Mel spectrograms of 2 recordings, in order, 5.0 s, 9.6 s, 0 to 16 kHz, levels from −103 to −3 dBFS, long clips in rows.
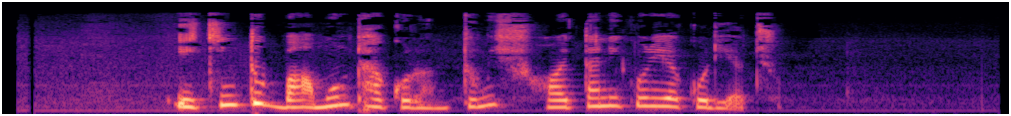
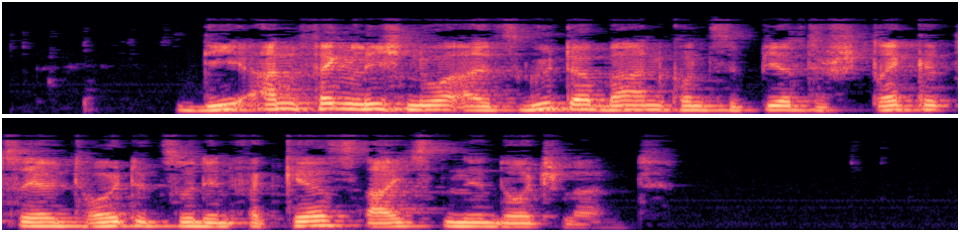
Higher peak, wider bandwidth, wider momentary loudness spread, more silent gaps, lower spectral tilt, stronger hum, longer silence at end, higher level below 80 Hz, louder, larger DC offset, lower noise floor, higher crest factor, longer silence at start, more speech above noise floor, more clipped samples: about the same, 0 dBFS vs -2 dBFS; first, 11 kHz vs 9.2 kHz; first, 12 LU vs 7 LU; neither; about the same, -5.5 dB/octave vs -6.5 dB/octave; neither; second, 1.2 s vs 1.5 s; second, -68 dBFS vs -60 dBFS; about the same, -20 LUFS vs -19 LUFS; neither; second, -65 dBFS vs -85 dBFS; about the same, 20 dB vs 18 dB; about the same, 0.85 s vs 0.9 s; second, 45 dB vs 67 dB; neither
